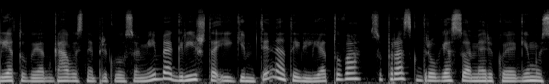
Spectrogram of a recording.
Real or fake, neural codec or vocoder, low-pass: real; none; 14.4 kHz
